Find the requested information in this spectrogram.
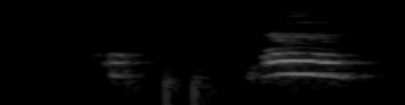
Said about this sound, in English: If anyone just heard that on camera, I'm sorry, that was my daughter burping.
